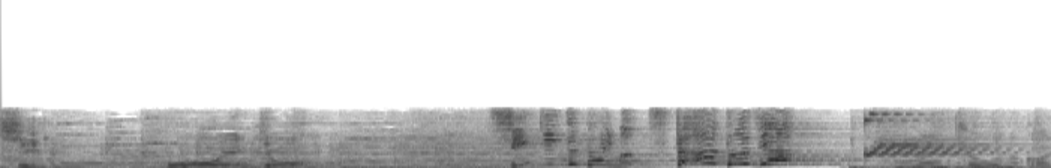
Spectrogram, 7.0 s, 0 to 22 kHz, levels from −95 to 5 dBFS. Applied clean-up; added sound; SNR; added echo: none; none; none; reverberation time 0.1 s.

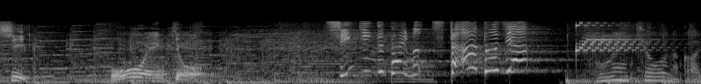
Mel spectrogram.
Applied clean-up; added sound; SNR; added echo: none; none; none; none.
